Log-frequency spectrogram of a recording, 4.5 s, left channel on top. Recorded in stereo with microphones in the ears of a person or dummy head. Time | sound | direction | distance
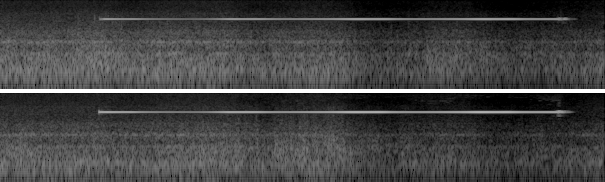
0.8 | an explosion | 80° right | 0.6 m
